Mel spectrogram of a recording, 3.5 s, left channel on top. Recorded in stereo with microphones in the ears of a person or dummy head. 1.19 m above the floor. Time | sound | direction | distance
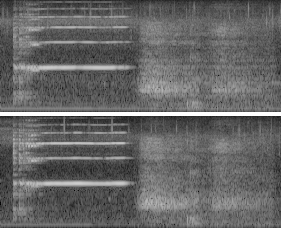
0.1 | a violin | 35° right (ahead or behind) | 1.7 m
1.7 | breathing | 20° right (ahead or behind) | 0.6 m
